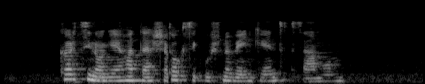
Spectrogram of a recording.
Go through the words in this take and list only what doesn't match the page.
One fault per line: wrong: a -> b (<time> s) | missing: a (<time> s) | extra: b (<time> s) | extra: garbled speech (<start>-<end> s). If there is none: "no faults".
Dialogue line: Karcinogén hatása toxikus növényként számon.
no faults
